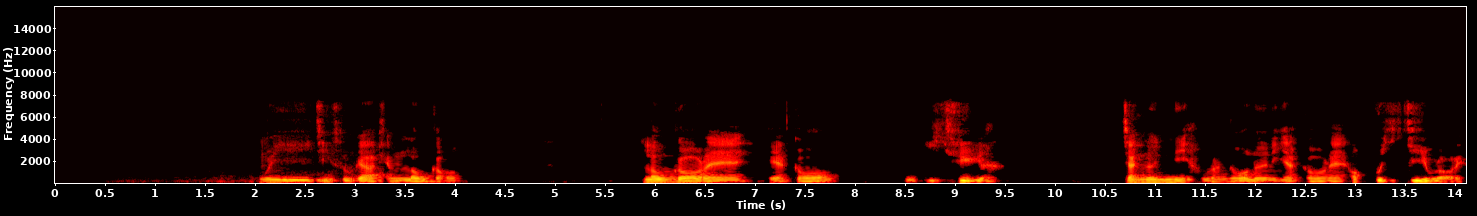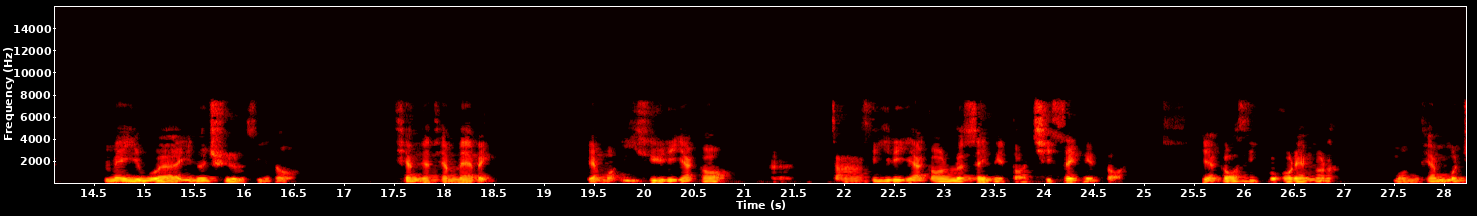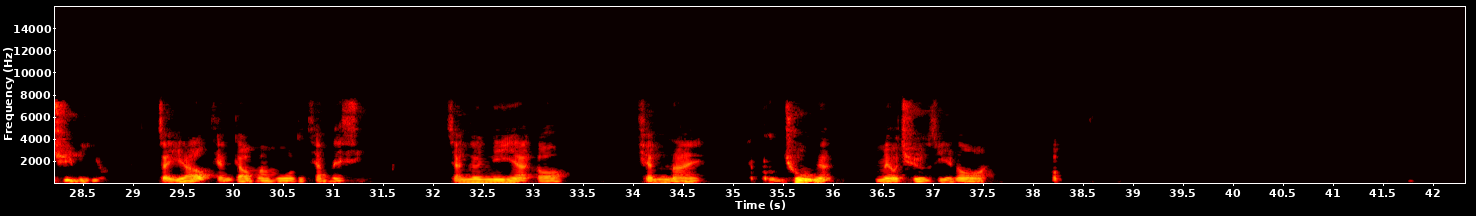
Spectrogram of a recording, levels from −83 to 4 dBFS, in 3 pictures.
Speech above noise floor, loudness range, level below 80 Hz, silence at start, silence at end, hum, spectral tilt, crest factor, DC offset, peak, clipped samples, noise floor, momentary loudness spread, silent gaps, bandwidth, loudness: 60 dB; 5 LU; -76 dBFS; 2.05 s; 4.05 s; none; -6.5 dB/octave; 22 dB; under 0.1%; -10 dBFS; under 0.1%; -89 dBFS; 14 LU; 10.10-10.14 s, 10.60-10.64 s, 18.86-18.96 s, 19.13-19.25 s, 19.34-19.40 s, 33.51-33.63 s, 33.74-33.79 s; 8 kHz; -30 LUFS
